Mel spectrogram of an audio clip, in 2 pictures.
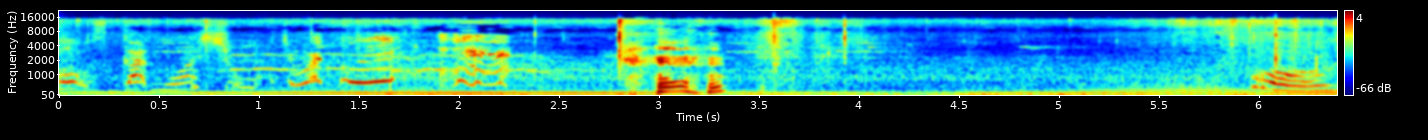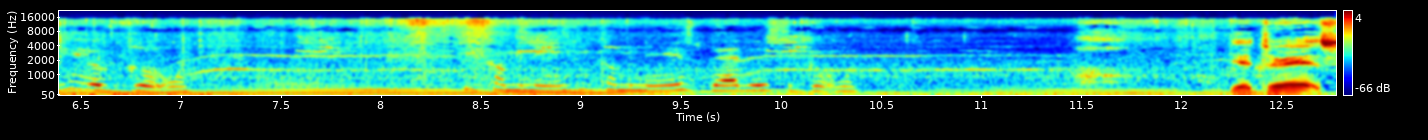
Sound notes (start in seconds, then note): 2.8 laughs; 2.8 man laughs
